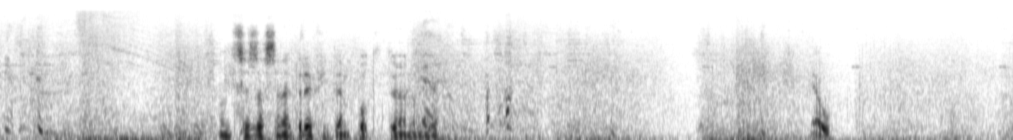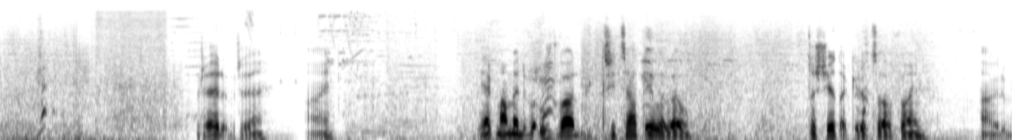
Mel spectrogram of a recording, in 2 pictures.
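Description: Blades clash and slash in quick bursts.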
